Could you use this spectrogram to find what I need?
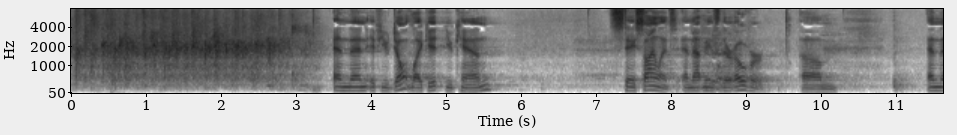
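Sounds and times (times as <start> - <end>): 
audience applause: 0.0 - 3.3
speech: 3.5 - 5.7, 7.4 - 10.3, 11.4 - 11.6.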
